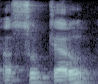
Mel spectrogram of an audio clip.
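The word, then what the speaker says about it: السكر: So the first shadda is only to tell us, okay, look, it's a solar letter. You're not pronouncing the al, but you're jumping to the c.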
